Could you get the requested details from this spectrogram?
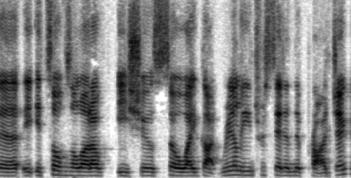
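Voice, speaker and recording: A woman with a Portuguese accent speaks at a fairly low pitch with fairly even intonation. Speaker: crypto community manager. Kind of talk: interview. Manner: halting.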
